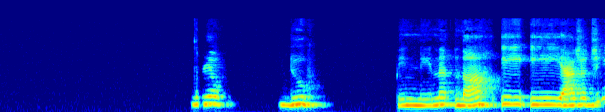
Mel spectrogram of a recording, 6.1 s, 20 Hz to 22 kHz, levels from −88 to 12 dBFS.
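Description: Speech recording with no technical fault audible anywhere in the signal.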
